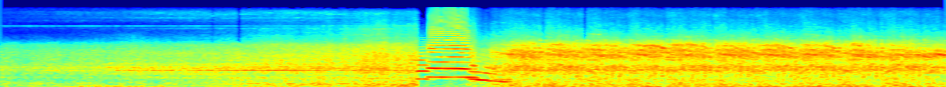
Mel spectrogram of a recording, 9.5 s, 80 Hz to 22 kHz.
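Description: Class 390 Pendolino electric express approaching at speed, its running noise building, and sounding a short horn blast about four seconds in that drops in pitch at the end. A loud rush of wheels and air follows as the train passes close by.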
